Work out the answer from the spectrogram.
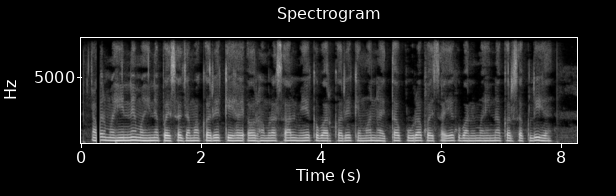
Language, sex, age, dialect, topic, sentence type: Magahi, male, 60-100, Central/Standard, banking, question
